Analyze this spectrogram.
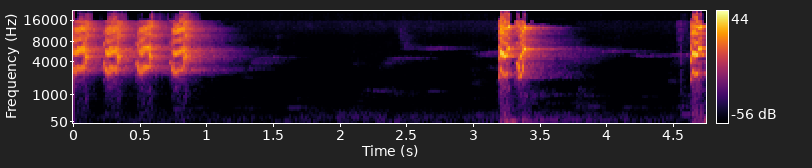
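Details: Lovebird giving gacor-style bursts: a quick string of four harsh, squeaky chirps, a silent gap of about two seconds, then two more chirps and a final sharp note.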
